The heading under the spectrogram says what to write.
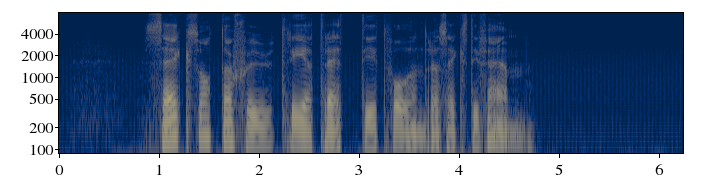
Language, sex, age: Swedish, male, 43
